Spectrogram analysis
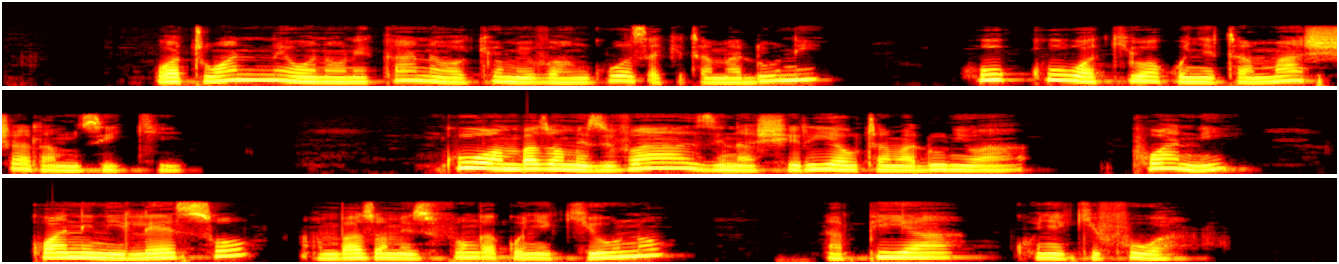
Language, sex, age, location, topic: Swahili, male, 25-35, Mombasa, government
